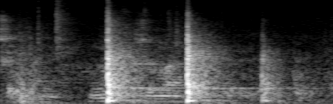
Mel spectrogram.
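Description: Two sharp knocks about half a second apart, a little under a second in, as a Kessebohmer lift-mechanism mounting bracket is knocked into place against the side panel of a kitchen cabinet so its spikes seat in the wood.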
